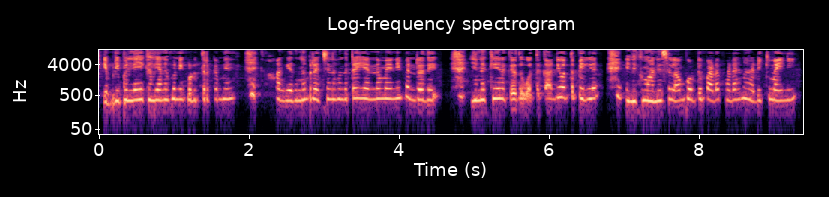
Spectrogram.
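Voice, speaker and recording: A woman voicing an anxious, tearful mother of a new bride in a cartoon, pleading and repeating her worries in a high voice. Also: close to an everyday voice. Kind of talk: cartoon voice acting.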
